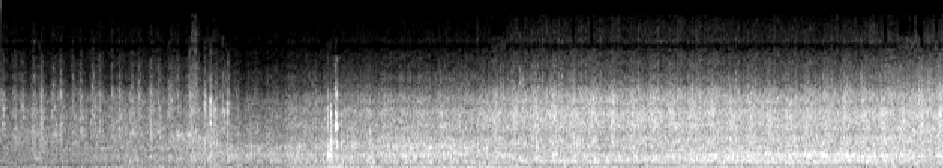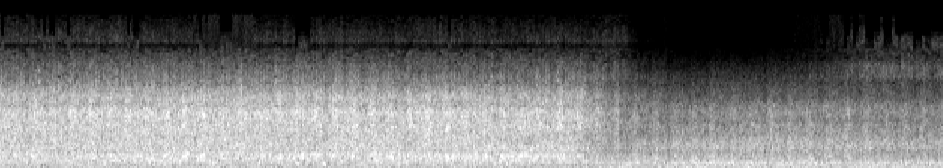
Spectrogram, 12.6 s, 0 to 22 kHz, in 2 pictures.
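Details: 2015 Ford F-350 6.2 V8 that suddenly ran rough while not towing, no odd noise: uneven, lumpy idle with stumbling beat breaking rhythm; bad misfire, a dead cylinder from a broken valve spring.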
